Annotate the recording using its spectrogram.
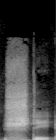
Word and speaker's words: Stig: It's Stig. It's S-T-I-G, but it's pronounced Stig. He directed God of War 3 is basically what I'm saying.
